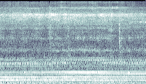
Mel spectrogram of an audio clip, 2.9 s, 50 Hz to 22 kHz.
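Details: Compressor nebulizer giving a daily breathing treatment (15–20 minutes, twice a day) to a ventilator-dependent daughter whose diaphragm does not work properly; steady mechanical hum and buzz.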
